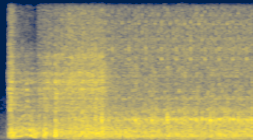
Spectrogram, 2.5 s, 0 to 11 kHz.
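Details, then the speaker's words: Mercedes 300D OM617 turbo diesel, first start in shop after rebuilt, balanced injectors and valve adjustment: catches and runs unevenly with ragged, stumbling idle from air trapped in injector lines, then smooths out. "now it's first time starting and it probably run a little rough but let's see how this moves out"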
